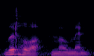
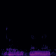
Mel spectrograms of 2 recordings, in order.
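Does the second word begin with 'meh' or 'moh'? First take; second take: moh; meh. First: The second word begins with a 'moh' sound. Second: The second word begins with a 'meh' sound. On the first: The speaker calls it wrong. "not momento" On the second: The speaker calls it right.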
